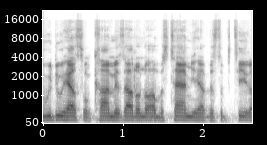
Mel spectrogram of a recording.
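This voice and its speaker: A man speaks at a medium pitch. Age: 50s. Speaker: father of a missing person hosting a vigil livestream. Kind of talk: livestream talk. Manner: hesitant, many fillers.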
